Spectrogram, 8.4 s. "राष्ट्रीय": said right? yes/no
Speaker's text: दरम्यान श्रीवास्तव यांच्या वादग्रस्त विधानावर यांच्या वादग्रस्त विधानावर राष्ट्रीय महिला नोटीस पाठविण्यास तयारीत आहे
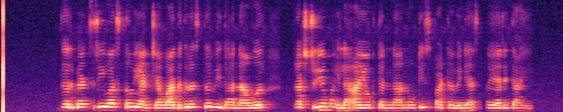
no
